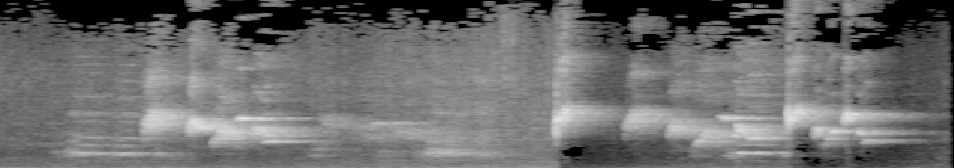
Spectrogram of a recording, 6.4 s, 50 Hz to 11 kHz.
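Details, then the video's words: Red-whiskered bulbul trained to sing daily, pouring out continuous warbling phrases of slurred whistles and chattering notes, with soft lower tones mixed in and some background hiss early on. "Training Jambul bird singing everyday 2017"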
